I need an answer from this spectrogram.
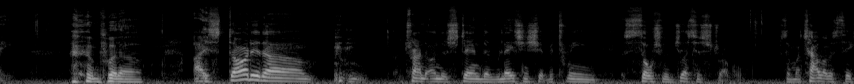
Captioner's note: laughs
